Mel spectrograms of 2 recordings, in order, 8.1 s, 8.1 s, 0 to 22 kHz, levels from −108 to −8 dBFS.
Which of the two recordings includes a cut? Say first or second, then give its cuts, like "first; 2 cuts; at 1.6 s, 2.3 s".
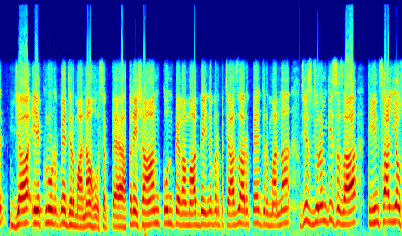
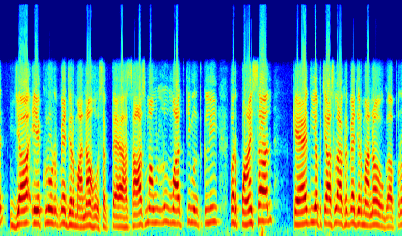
first; 2 cuts; at 2.6 s, 6.0 s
